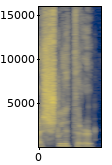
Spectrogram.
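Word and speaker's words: sliotar: you have to get this ball called a schlitter that's s-l-i-o-t-a-r so it's not spelled the way it's pronounced you hit it into the net for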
